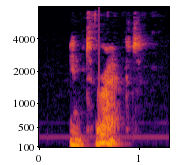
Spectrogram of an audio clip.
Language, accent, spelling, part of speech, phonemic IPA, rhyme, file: English, Southern England, interact, verb / noun, /ɪn.təˈɹækt/, -ækt, LL-Q1860 (eng)-interact.wav
- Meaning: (verb) To act upon each other.: 1. To engage in communication and other shared activities (with someone) 2. To affect each other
